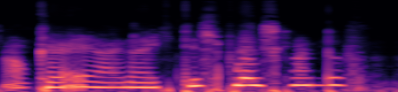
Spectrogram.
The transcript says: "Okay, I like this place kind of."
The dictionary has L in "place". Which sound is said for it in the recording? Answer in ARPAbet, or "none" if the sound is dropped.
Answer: L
